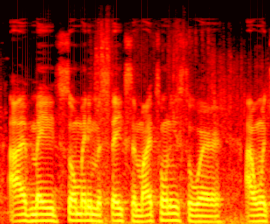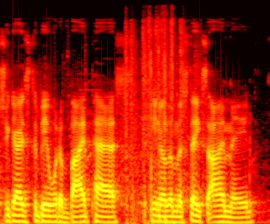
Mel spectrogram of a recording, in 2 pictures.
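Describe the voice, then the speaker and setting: A man speaks at a fairly quick pace with fairly low pitch and monotone, flat intonation. Noticeable background noise runs behind him. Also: very even loudness. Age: 20s. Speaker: gaming YouTuber giving life advice. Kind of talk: casual talk while playing a video game. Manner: casual, filler-heavy and self-correcting.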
